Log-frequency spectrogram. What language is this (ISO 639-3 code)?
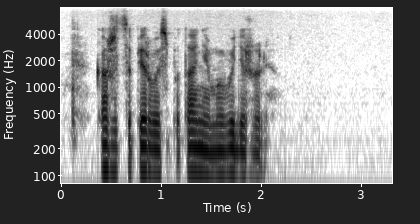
rus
